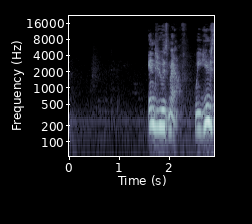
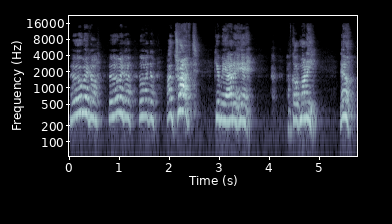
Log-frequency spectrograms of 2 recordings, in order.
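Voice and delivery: higher, louder mock-panicked pleading; hammed-up panic; 7 semitones higher, 7 dB louder than usual. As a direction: overplay a trapped patient begging to escape. Patient trapped before surgery.

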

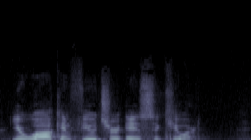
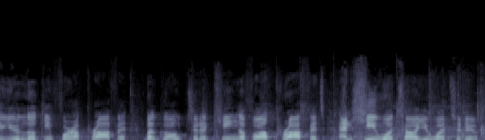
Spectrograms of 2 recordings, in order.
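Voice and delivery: raised, insistent preacher's delivery; forceful preaching; 5 semitones higher, 5 dB louder than usual. Real, not acted. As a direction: drive the message home to the congregation.

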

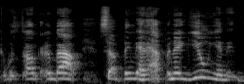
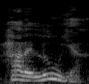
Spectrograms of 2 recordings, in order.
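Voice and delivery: whispered hallelujah; 7 semitones lower, faster than usual. Real, not acted. Whispered praise.

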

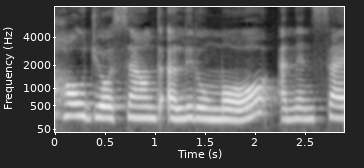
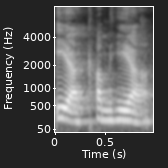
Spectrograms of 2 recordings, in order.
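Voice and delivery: Cockney "ear, come here"; 4 semitones lower than usual. Shown as a demonstration. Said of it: "an English person with a Cockney accent saying".

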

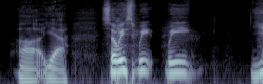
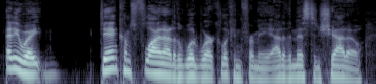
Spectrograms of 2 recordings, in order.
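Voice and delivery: ordinary talk

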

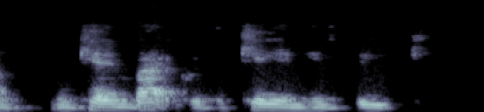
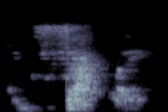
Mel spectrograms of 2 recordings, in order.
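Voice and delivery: whispered agreement; 11 dB quieter than usual. A narrator's reading. Mr Twit agrees.

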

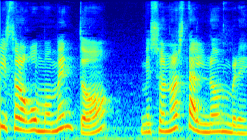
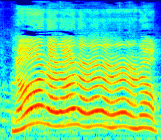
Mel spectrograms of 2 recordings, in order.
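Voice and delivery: much higher, louder rapid no no no; frantic protest; 6 semitones higher, 7 dB louder than usual. Real, not acted. Player frantically protesting at a stuck game. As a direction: panic as it goes wrong.

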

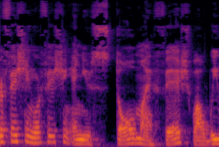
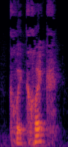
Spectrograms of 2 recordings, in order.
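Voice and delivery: higher mouth clicks for a gun cocking; rifle clicks imitated; 9 semitones higher than usual. Behind the speaker, imitating a rifle being cocked with higher clicks. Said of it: "I hear".

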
